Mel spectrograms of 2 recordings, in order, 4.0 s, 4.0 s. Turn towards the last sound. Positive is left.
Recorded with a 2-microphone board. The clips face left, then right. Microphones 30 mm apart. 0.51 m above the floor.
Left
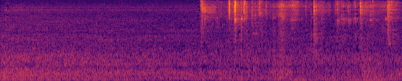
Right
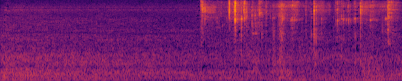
turn(degrees=-30)  # may be behind; listen again after turning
